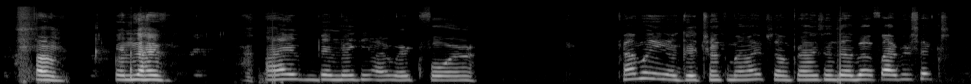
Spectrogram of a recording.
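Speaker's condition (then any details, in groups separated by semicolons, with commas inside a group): Cerebral palsy; from birth, wheelchair user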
